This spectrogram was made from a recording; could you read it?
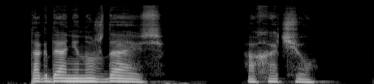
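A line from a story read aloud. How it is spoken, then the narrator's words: Soft. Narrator (Russian): мягко сказал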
